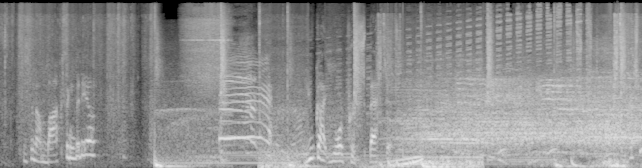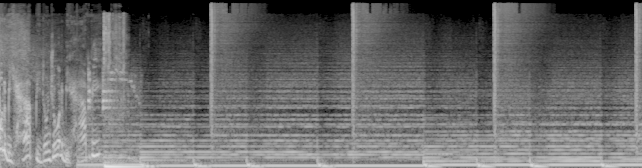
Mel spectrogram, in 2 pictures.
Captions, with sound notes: - Is this an unboxing video? (yelling) You've got your perspective. (electronic music) I just want to be happy. Don't you want to be happy? (thoughtful music)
